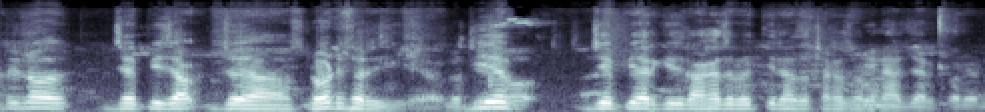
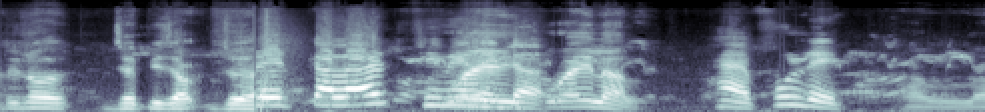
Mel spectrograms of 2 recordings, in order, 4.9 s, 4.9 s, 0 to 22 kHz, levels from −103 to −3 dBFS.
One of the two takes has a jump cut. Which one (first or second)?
second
